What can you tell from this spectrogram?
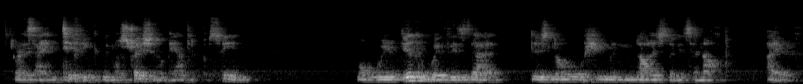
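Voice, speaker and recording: With a Spanish accent, the speaker talks at a fairly quick pace with fairly even intonation and long, frequent pauses, amid noticeable background noise and audible room echo. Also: man, fairly low pitch for a man. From southern Spain, rural. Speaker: professor. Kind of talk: public conversation. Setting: cafe event with audience.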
